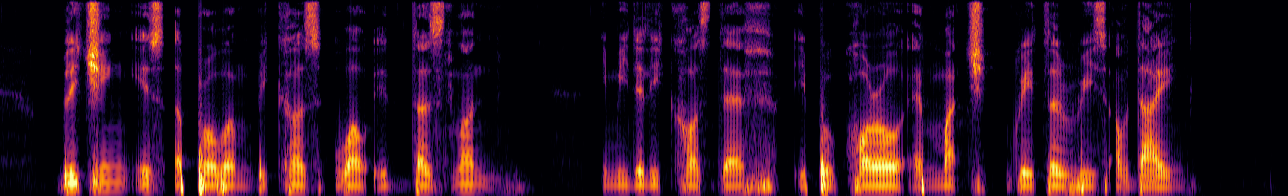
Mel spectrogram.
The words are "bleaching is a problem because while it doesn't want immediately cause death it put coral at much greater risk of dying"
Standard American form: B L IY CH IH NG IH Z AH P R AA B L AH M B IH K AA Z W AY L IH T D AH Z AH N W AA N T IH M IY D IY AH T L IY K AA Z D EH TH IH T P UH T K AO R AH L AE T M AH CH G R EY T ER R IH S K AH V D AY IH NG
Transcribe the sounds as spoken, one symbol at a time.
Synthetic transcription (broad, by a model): B L IY CH IH NG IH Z AH P R AA B L AH M B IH K AA S W AY L IH T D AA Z N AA T IH M IY D IY AH T L IY K AA S D EH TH IH T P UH T K AO R AH L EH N M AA CH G R EY T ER R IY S AH F D AY IH NG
